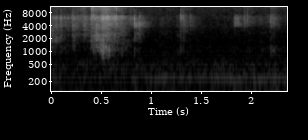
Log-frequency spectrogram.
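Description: Near silence with faint handling noise from small objects being fiddled with: one brief scraping rustle about half a second in, then a few light ticks, over a faint steady hum.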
